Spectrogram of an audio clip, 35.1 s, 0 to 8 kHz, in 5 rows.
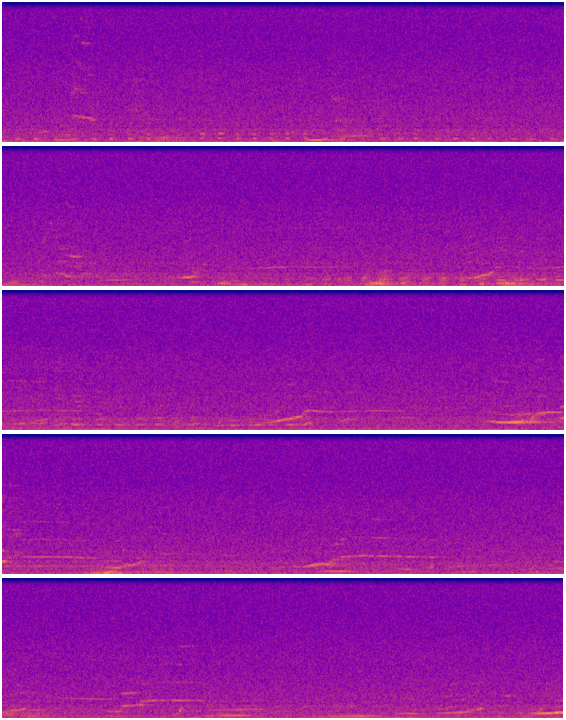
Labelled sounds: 0.9	1.2	humpback whale, 1.2 to 3.1 kHz
7.8	8.1	humpback whale, 1.6 to 1.8 kHz
10.2	10.6	humpback whale, 1.0 to 1.2 kHz
13.9	14.1	humpback whale, 0.99 to 1.2 kHz
17.7	18.2	humpback whale, 0.80 to 1.2 kHz
18.6	18.9	humpback whale, 1.1 to 1.2 kHz
20.3	21.7	humpback whale, 0.80 to 1.1 kHz
25.2	25.7	humpback whale, 0.80 to 1.2 kHz
28.8	30.5	humpback whale, 0.80 to 1.5 kHz

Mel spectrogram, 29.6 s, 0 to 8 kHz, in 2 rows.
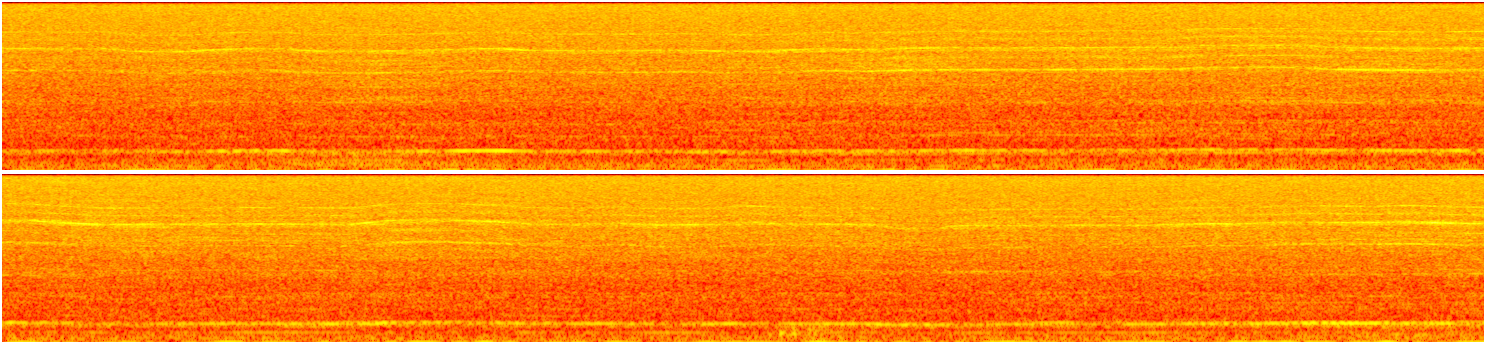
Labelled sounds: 1.3	2.4	vessel noise, 3.4 to 3.6 kHz
2.9	3.2	vessel noise, 3.4 to 3.7 kHz
4.6	5.3	vessel noise, 3.5 to 3.7 kHz
7.8	9.4	vessel noise, 3.5 to 3.7 kHz
13.3	14.0	vessel noise, 2.3 to 4.9 kHz
15.1	16.3	vessel noise, 3.2 to 4.6 kHz
18.4	19.9	vessel noise, 2.3 to 4.8 kHz
22.1	22.5	vessel noise, 4.6 to 4.7 kHz
23.7	24.5	vessel noise, 3.0 to 3.3 kHz
26.7	27.1	vessel noise, 3.4 to 3.5 kHz
28.7	29.4	vessel noise, 3.4 to 4.8 kHz

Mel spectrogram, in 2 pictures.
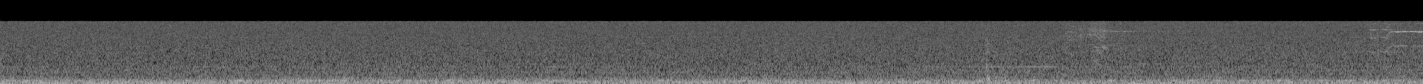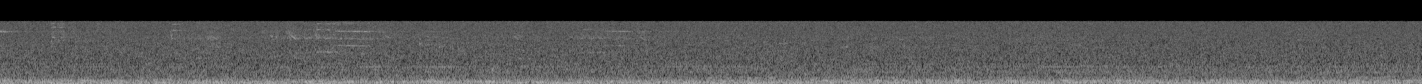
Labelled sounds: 11.0	11.4	Pacific white-sided dolphin, 4.6 to 4.9 kHz
13.9	14.4	Pacific white-sided dolphin, 4.5 to 4.8 kHz
17.5	18.0	Pacific white-sided dolphin, 2.3 to 7.2 kHz
20.3	20.6	Pacific white-sided dolphin, 4.5 to 4.8 kHz

